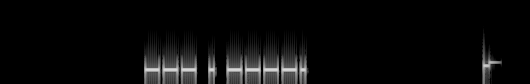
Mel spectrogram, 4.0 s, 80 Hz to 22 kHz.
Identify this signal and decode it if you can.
Morse code, heard as a keyed tone, about 36 wpm, 700 Hz. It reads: OE9
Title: Callsign Prefixes for Top 25 DXCC - 35wpm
